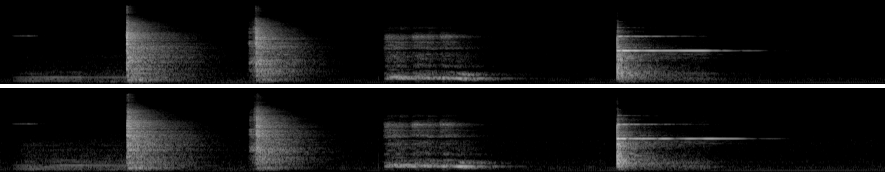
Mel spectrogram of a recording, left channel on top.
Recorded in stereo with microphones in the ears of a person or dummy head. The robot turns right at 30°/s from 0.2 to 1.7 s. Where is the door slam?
30° left (ahead or behind), 1.2 m; by 2.7 s 45° left (ahead or behind), 1.2 m.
